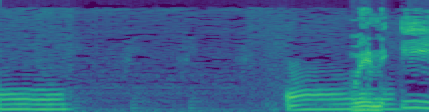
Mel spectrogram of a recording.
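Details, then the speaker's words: Egophony on chest auscultation during respiratory assessment: patient says "ee", heard as "a" with a nasal quality, louder and clearer than normal, suggesting underlying consolidation of lung tissue. "like a and has a nasal quality as in this example egophony is present suggesting underlying consolidation of lung tissue"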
